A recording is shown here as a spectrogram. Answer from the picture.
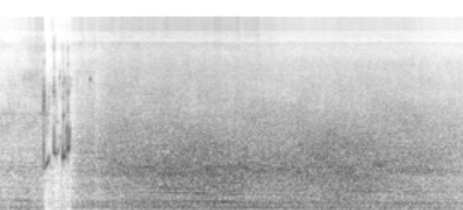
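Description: A vehicle passing on the road: engine and tyre noise swell over the first two seconds, hold, then fade away near the end. About a second in there are a few short, high chirps.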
